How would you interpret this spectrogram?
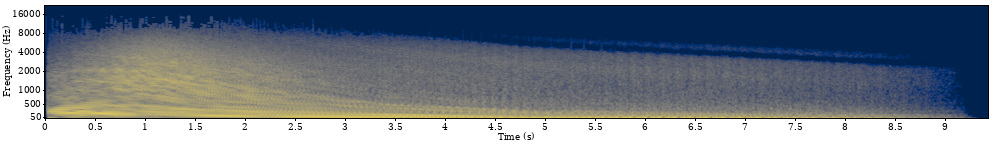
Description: PwDn Pull The Plug

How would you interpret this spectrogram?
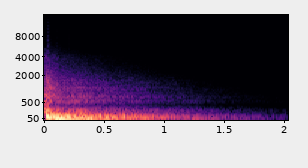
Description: Not Simple Low Hit

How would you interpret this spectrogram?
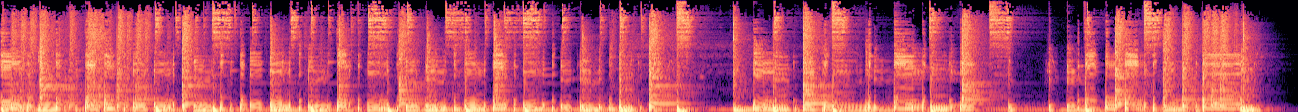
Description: Bass Virtuoso

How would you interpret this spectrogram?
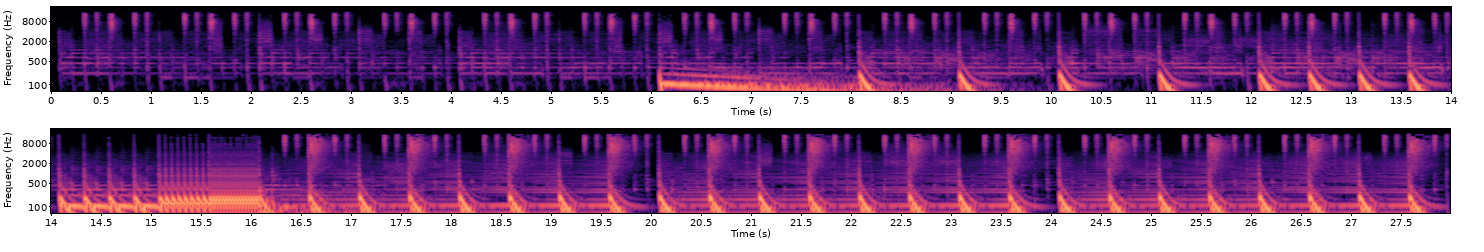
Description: No Vocals

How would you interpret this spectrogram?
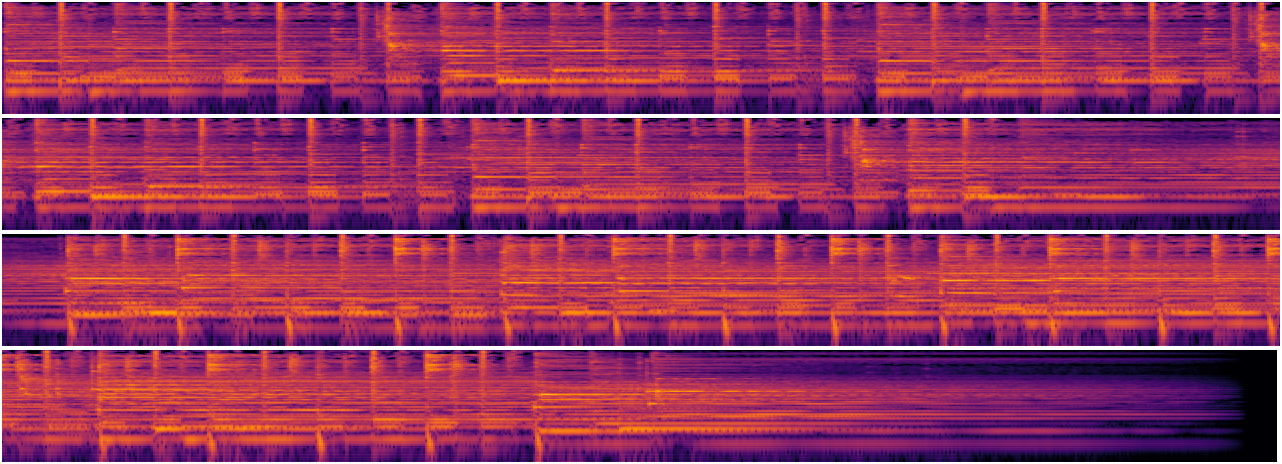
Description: Acoustic Heart

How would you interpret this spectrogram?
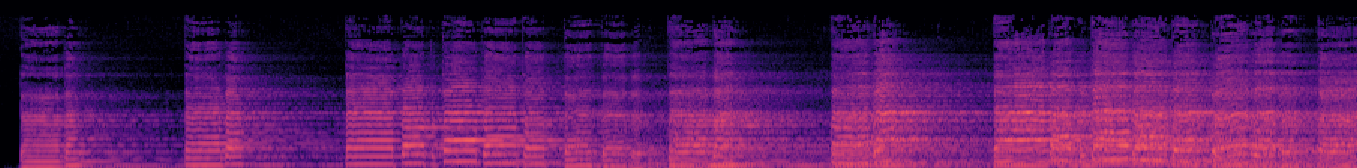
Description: Choirs

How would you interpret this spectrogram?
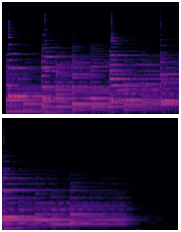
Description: Come All Ye Faithful, Sting

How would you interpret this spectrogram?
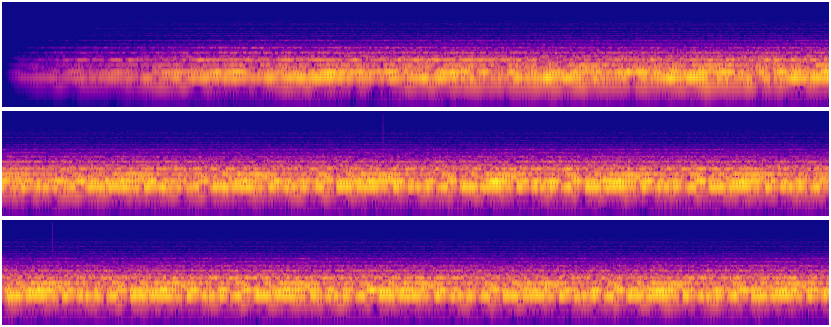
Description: Pads (D)

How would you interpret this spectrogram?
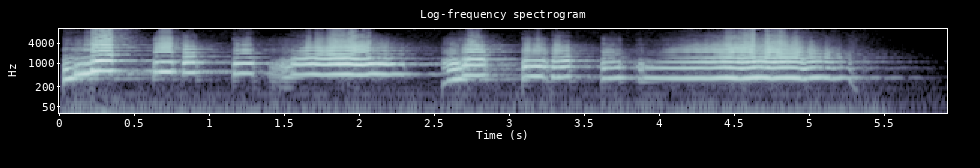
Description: Trumpet Comical Bridge

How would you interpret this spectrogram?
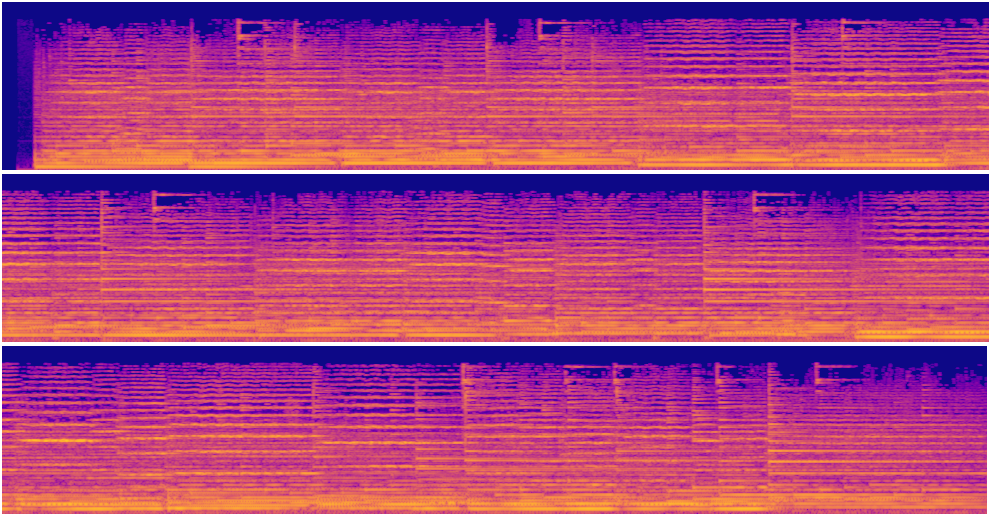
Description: Silent Night, Brass Band and Small Group

